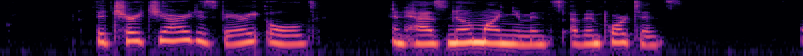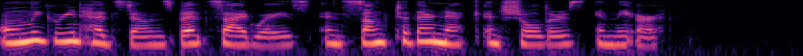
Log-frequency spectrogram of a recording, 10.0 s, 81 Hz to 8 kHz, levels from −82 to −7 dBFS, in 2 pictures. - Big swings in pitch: No, average, 2.7 semitones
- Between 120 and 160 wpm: Yes, average, 155 wpm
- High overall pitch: Yes, high, 230 Hz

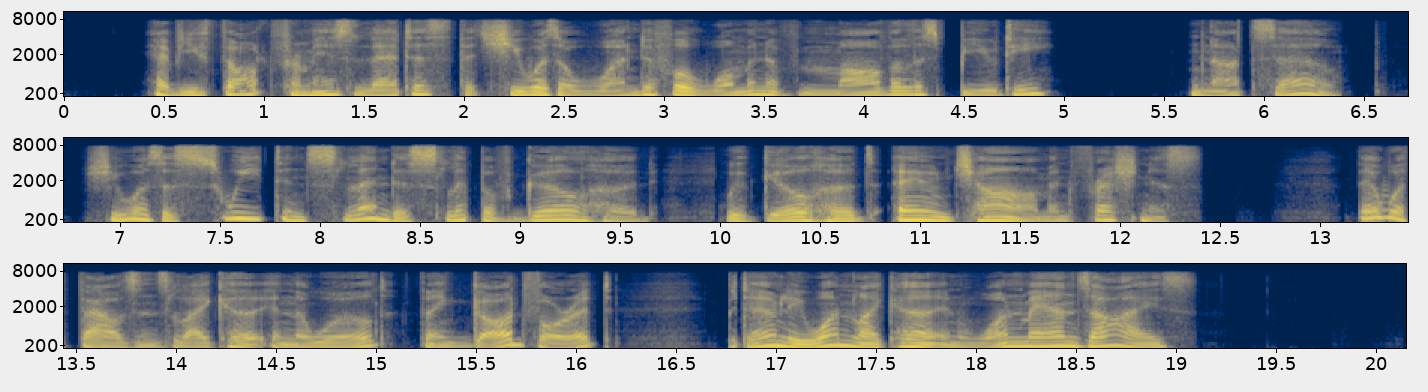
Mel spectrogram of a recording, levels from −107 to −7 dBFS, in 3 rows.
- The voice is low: Yes, low, 130 Hz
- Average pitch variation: No, wide, 7.3 semitones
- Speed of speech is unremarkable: Yes, average, 160 wpm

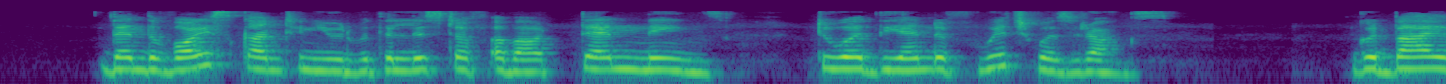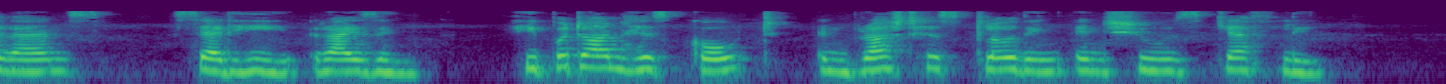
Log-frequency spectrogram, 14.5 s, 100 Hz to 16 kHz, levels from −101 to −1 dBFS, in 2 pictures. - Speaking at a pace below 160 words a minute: Yes, average, 150 wpm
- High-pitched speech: Yes, high, 235 Hz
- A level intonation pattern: Yes, narrow, 2.3 semitones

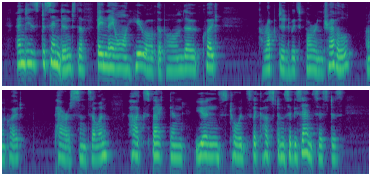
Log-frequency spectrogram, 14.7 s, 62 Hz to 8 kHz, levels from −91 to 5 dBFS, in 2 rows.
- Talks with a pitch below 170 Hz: No, medium, 175 Hz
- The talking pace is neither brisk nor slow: No, slow, 120 wpm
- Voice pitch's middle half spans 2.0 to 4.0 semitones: Yes, narrow, 2.5 semitones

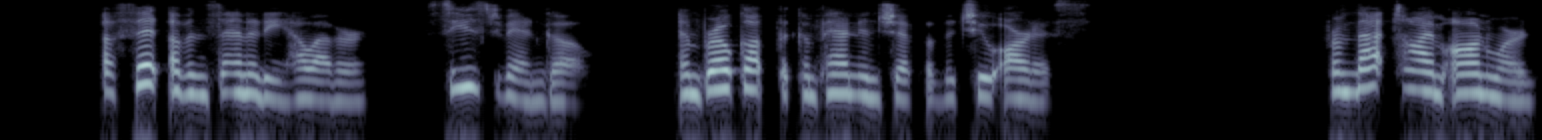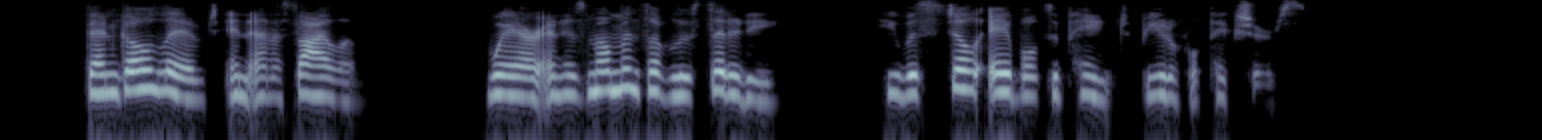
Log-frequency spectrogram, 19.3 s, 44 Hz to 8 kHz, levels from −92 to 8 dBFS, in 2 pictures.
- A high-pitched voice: Yes, high, 235 Hz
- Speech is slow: Yes, slow, 130 wpm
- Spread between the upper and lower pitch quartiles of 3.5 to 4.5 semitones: Yes, average, 4.1 semitones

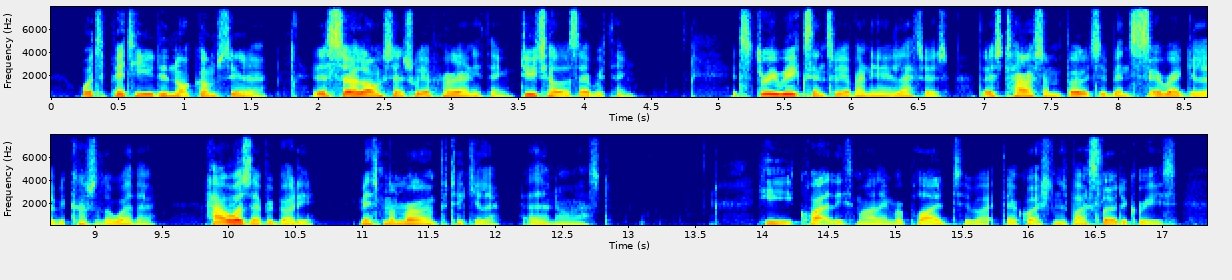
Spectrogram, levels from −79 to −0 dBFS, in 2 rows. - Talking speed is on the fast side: Yes, fast, 210 wpm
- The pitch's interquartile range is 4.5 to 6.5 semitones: Yes, average, 5.0 semitones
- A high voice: No, low, 115 Hz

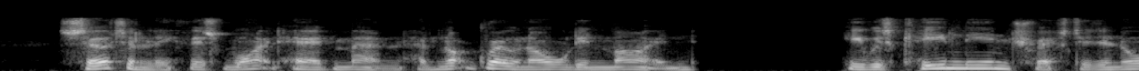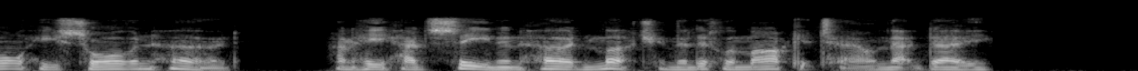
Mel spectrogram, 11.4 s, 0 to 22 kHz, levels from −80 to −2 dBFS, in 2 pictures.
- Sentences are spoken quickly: No, average, 185 wpm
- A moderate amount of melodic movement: Yes, average, 3.8 semitones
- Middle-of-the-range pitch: No, low, 125 Hz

